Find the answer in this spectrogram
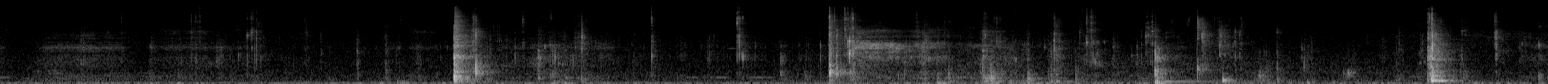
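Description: Close-up chewing and biting of breaded fried chicken: wet mouth noises with scattered sharp crunches and clicks, the loudest about four and a half seconds in, around eight seconds in, and shortly before the end.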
